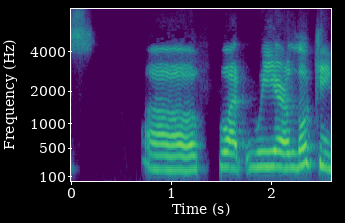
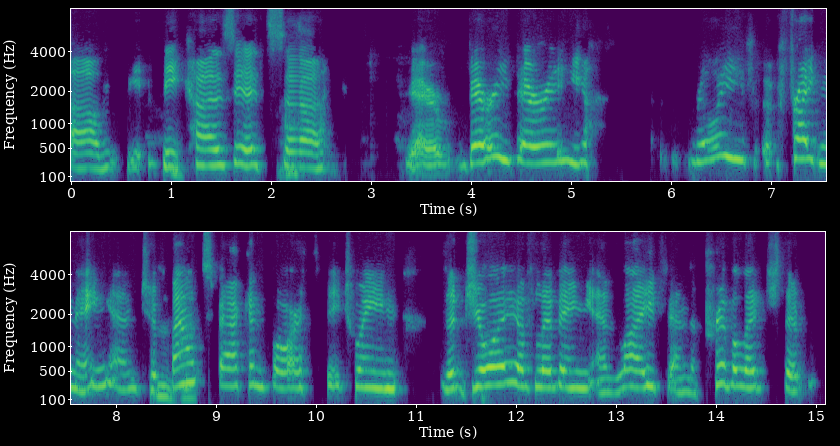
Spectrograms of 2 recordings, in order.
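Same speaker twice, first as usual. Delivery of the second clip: quavering, unsteady, shaking, trembling voice; 4 semitones higher than usual. Sharing in a circle about frightening times, shaking voice. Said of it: "you can hear my voice is shaking".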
